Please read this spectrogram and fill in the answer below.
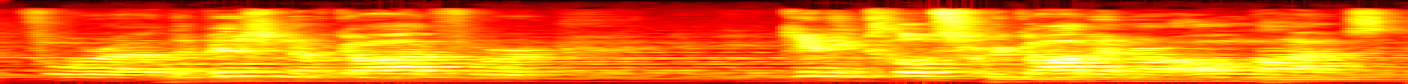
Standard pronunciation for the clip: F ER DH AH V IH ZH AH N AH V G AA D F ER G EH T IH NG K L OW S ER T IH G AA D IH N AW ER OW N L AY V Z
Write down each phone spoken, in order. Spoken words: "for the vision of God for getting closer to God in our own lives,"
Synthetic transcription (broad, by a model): F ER DH AH V IH ZH AH N AH V G AA D F ER G EH T IH NG K L OW S ER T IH G AA D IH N AW ER OW N L AY V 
